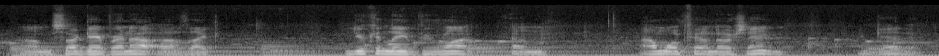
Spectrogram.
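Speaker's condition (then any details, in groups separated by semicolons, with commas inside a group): ALS; leg onset, speech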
